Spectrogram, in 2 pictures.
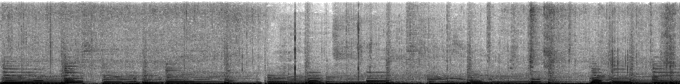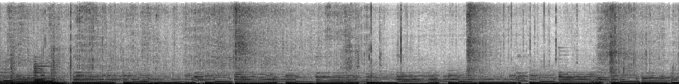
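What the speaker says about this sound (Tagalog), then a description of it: "So ngayon, i-grill na natin sila." Chicken pieces sizzling on a barbecue grill, a dense, continuous crackling hiss that stays loud and steady throughout, with irregular pops layered over a constant low background hum.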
